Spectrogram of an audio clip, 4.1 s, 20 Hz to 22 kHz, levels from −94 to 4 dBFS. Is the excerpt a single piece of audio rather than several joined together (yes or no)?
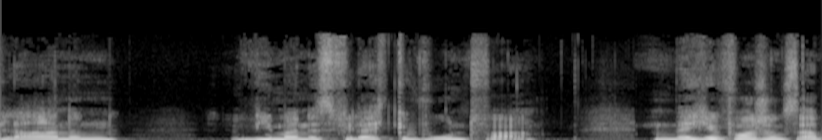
no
